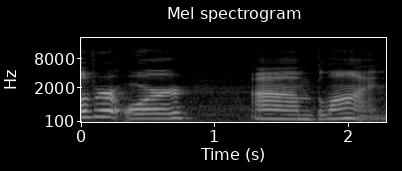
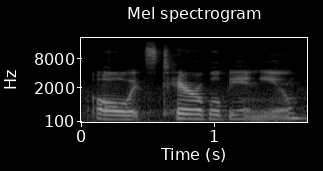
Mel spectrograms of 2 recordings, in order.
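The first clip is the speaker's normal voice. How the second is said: ordinary delivery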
